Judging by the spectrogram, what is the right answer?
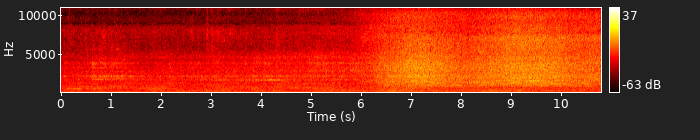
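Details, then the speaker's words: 1985 Audi Coupe B2 after cleaning and regapping plugs, setting timing, new plug wires, fixed firing order, fresh gas: idles and revs much better, with loose metallic rattle on the exhaust from a shot catalytic converter. "The rattling is the catalytic converter that's shot."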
